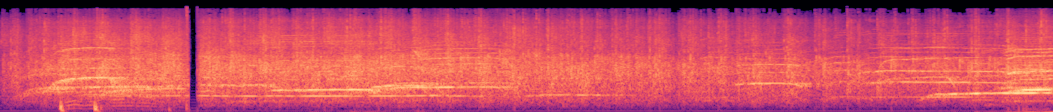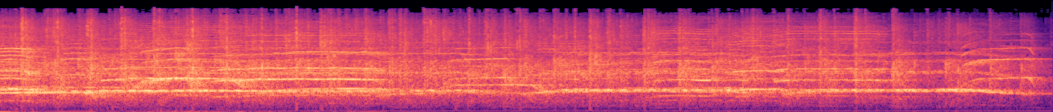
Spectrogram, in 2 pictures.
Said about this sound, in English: So let's, before we start, let's just celebrate Jesus. Let's give him a hand.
